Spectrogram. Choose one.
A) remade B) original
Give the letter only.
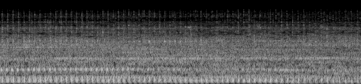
B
